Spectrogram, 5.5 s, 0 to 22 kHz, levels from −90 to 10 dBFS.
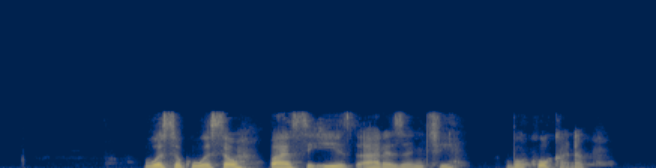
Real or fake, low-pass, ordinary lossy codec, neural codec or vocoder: fake; 7.2 kHz; none; codec, 16 kHz, 1.1 kbps, Voila-Tokenizer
